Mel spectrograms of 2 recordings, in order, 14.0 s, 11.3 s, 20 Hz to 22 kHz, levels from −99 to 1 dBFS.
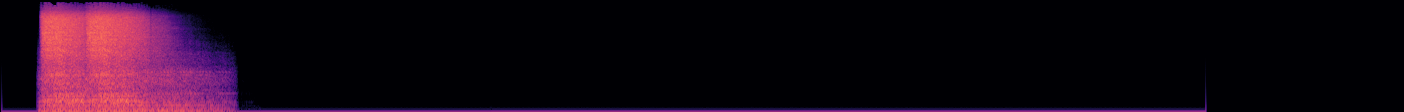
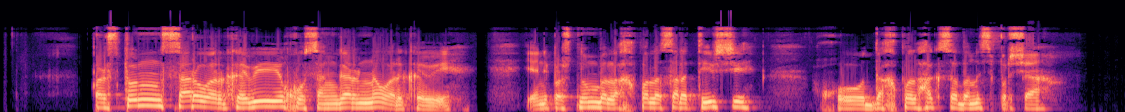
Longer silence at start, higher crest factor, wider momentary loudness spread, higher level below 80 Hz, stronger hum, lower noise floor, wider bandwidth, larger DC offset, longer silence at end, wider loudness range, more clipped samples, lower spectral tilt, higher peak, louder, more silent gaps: second, 0.4 s vs 0.95 s; first, 26 dB vs 12 dB; first, 18 LU vs 9 LU; second, -50 dBFS vs -42 dBFS; neither; first, under -90 dBFS vs -70 dBFS; first, over 20 kHz vs 9.6 kHz; first, 0.1% vs under 0.1%; first, 12 s vs 0.7 s; first, 17 LU vs 3 LU; neither; second, 0 dB/octave vs -4 dB/octave; second, -4 dBFS vs 0 dBFS; second, -16 LUFS vs -11 LUFS; second, none vs 4.78-4.84 s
